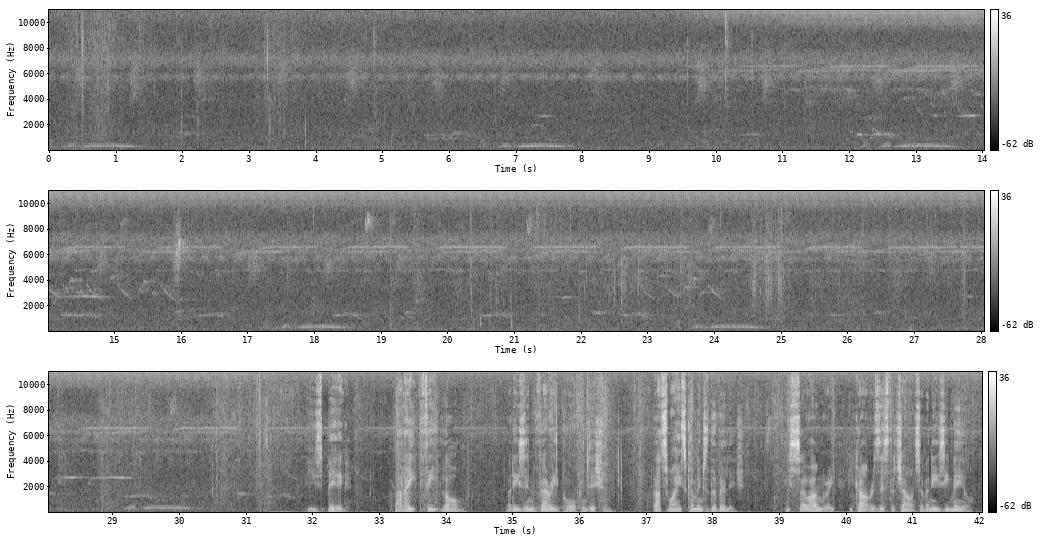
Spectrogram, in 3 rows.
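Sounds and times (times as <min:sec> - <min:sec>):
high-pitched insect whine: 0:00.0 - 0:08.6, 0:09.8 - 0:42.0
faint bird and insect chirps: 0:00.0 - 0:42.0
bird cooing: 0:00.1 - 0:02.2, 0:05.6 - 0:08.0, 0:12.1 - 0:14.8, 0:17.2 - 0:18.8, 0:20.4 - 0:25.0, 0:27.8 - 0:32.0.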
